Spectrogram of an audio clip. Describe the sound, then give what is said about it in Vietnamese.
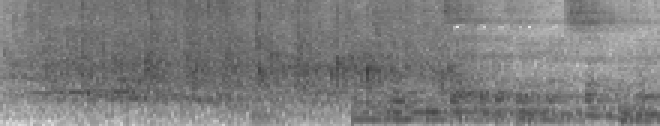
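Sustained applause from students of Marie Curie lower secondary school in Hanoi as they recognize which literary work a passage comes from: a dense, steady patter of clapping that swells slightly louder partway through, with excited voices mixed in underneath. “Những tràng pháo tay liên tiếp khi các em học sinh trường trung học cơ sở Marie Curie thành phố Hà Nội nhận ra đoạn nội dung mà các em vừa nghe thuộc trích đoạn trong tác phẩm văn học nào.”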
